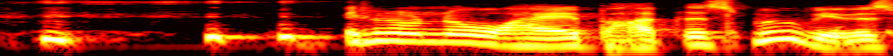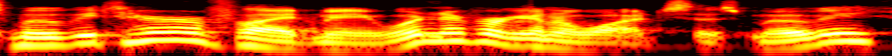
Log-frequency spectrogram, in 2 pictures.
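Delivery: laughing confession. Retold or imitated. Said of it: "And I go".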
